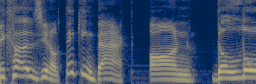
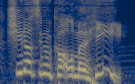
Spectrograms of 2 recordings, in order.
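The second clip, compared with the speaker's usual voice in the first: ordinary talk, nothing marked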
